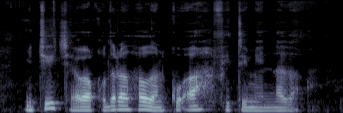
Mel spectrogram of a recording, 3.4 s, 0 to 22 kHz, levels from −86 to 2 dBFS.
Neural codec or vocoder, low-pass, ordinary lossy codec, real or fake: none; none; none; real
